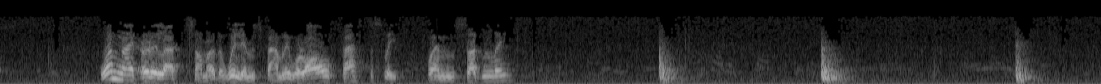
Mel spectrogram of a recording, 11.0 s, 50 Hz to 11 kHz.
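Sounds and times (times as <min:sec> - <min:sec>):
quiet hum: 0:00.0 - 0:11.0
speech: 0:01.0 - 0:05.4
heavy knocking on a door: 0:08.2 - 0:08.6, 0:10.2 - 0:10.5.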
